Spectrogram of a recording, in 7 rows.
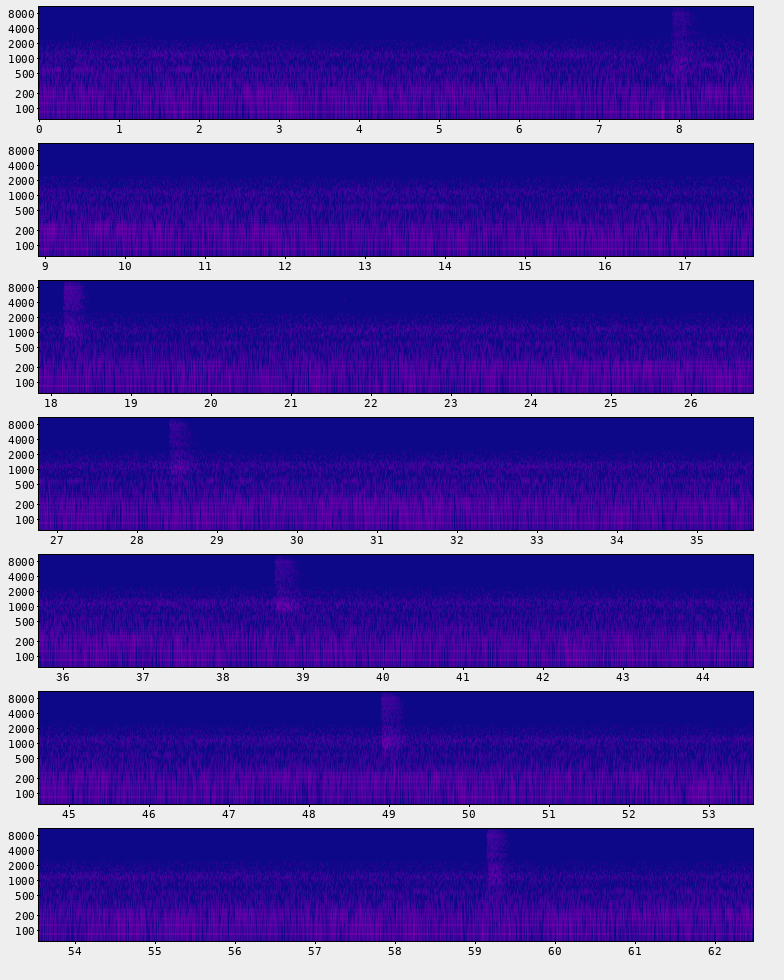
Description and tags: Edgar Thomson 2
General ambiance, US Steel Edgar Thomson Works, recorded from 11th street, outside the main gate to the plant, in Braddock PA. Zoom H2.
industrial, steel-mill, field-recording, ambiance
